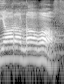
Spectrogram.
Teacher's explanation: अर्ध ये जो य र ल व है वो घोष होते हैं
